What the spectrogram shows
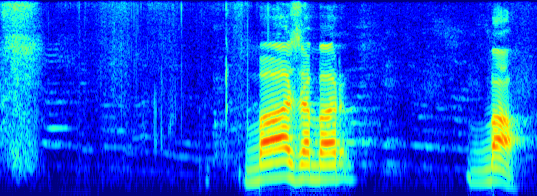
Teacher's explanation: ہونٹوں کے تر حصہ سے یہ با ادا ہوتا ہے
